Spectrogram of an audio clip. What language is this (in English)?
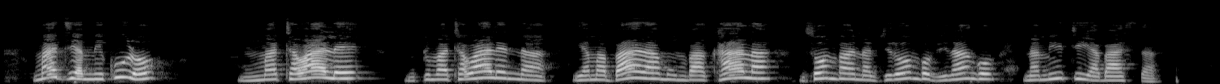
Nyungwe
